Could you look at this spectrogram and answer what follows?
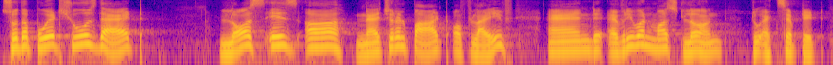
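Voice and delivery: very slow, stretched words with pauses; slow dictation. Acted. Teacher reading what the poet shows, slow dictation. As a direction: read it out phrase by phrase. Reads summary aloud slowly.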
